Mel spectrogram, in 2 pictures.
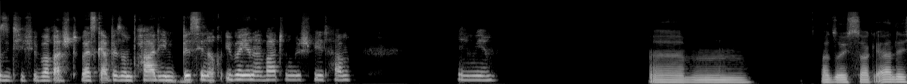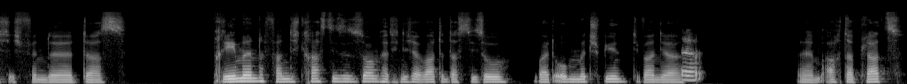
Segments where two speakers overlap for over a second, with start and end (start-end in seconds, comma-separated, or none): none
